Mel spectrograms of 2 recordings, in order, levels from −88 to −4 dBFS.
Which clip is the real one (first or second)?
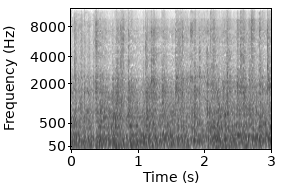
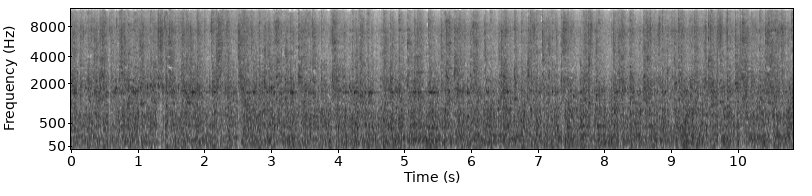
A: second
